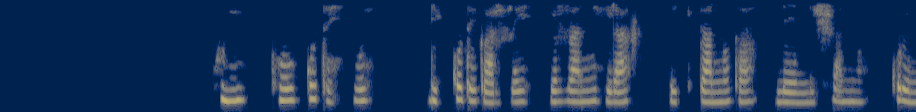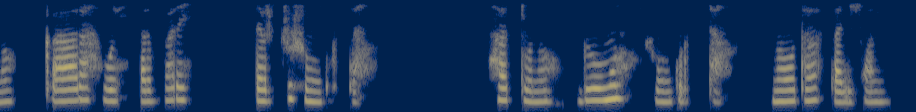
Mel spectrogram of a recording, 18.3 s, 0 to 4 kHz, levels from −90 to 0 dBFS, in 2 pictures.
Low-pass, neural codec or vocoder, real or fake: 3.6 kHz; codec, 16 kHz in and 24 kHz out, 2.2 kbps, FireRedTTS-2 codec; fake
